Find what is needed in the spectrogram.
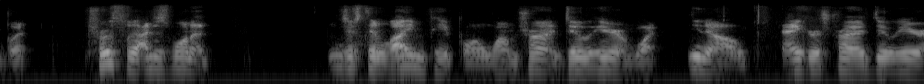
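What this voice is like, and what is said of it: Noticeable regional American accent. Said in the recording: “this guy has his accent, man. Like, he's from my side of the country. ... I get the Ray Romano thing a lot.”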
